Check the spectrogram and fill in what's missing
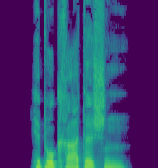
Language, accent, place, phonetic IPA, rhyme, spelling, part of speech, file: German, Germany, Berlin, [hɪpoˈkʁaːtɪʃn̩], -aːtɪʃn̩, hippokratischen, adjective, De-hippokratischen.ogg
- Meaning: inflection of hippokratisch: 1. strong genitive masculine/neuter singular 2. weak/mixed genitive/dative all-gender singular 3. strong/weak/mixed accusative masculine singular 4. strong dative plural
